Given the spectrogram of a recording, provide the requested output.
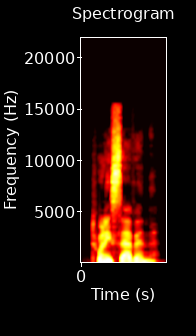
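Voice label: "twenty seven", English, female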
